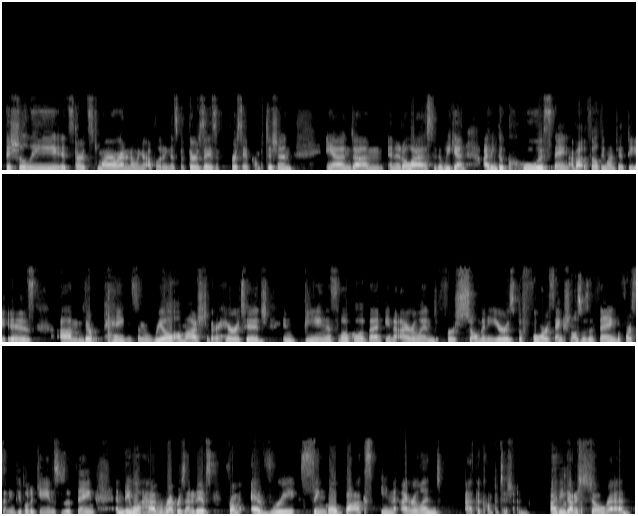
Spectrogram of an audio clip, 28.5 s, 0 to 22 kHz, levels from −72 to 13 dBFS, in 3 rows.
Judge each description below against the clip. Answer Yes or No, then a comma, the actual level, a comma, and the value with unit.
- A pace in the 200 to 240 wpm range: No, average, 185 wpm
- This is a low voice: No, medium, 175 Hz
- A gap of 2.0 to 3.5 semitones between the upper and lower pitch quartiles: No, average, 4.2 semitones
